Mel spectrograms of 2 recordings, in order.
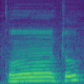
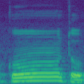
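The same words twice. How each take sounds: The two takes are said the same way.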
